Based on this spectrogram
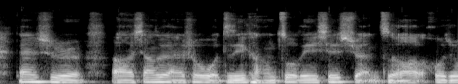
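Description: A man with a fairly low pitch and an unremarkable speaking voice talks at a moderate pace with fairly even intonation. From China, Yunnan (Dali). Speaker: university student and intern. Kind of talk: casual chat.

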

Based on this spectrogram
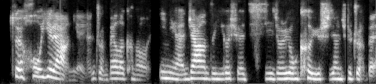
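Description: Here a woman talks at a moderate pace with hardly any pauses. Her voice is somewhat breathy, with medium pitch and ordinary pitch variation. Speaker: guest, works in US. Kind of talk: casual chat.

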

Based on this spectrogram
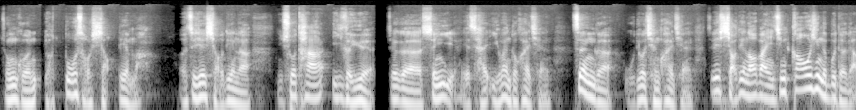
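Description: Heard on a very clean recording with a silent background, a man talks at a moderate pace, somewhat breathy, with lively intonation. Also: medium pitch for a man. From Taiwan. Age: 50s. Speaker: business school lecturer and consultant. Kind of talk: interview.

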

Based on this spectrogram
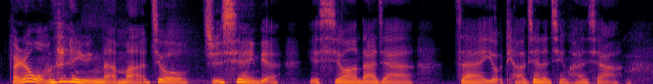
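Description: A woman's medium-pitched voice at a fairly slow pace, with ordinary pitch variation against a quiet background. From Kunming, Yunnan. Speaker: podcast host. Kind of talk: casual chat.

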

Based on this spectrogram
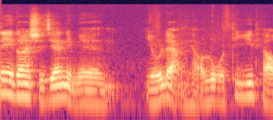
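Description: Audible room echo surrounds a man speaking fairly quickly in a medium pitch. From China, Hainan. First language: Hainanese (speaking Chinese). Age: 20s. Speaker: freelance short-video creator. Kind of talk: casual interview chat. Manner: hesitant, many filler sounds.

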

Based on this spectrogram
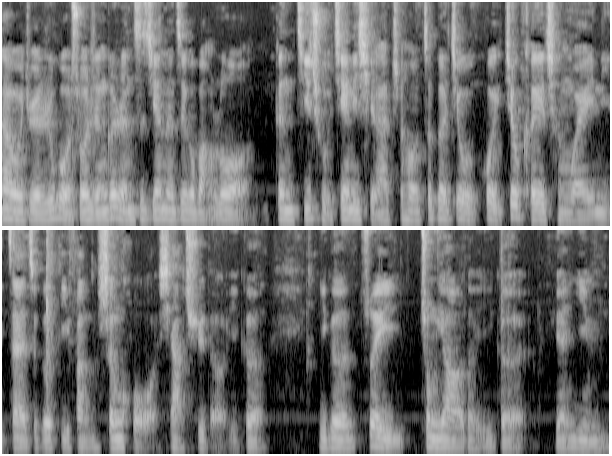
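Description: The voice is somewhat breathy with a dark, mellow tone. It stays monotone and flat at a moderate pace. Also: man, fairly low pitch for a man. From Guangxi. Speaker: podcast guest. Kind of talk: casual chat.

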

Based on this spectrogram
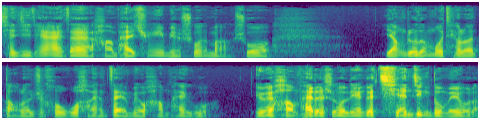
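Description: A man's plain, everyday voice, fairly low in pitch, with fairly even intonation and a fairly quick pace. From Yancheng, Jiangsu; raised in Yangzhou from age ~11. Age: young. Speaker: video creator and studio owner. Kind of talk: casual interview.

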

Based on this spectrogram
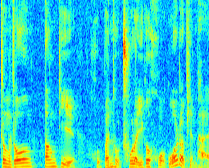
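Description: A man speaks at a very slow pace. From China, Henan (Zhengzhou). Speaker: podcast host and young artist. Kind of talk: casual chat.

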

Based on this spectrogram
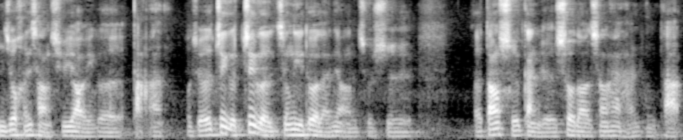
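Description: A man speaks fairly quickly in a fairly low, somewhat breathy voice. His intonation is fairly even, and the room echo is audible. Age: 30s. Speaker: podcast guest. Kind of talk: casual chat. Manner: halting.

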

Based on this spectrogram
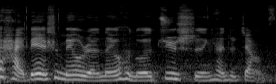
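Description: A woman speaks with lively intonation at a fairly high pitch. It is a normal speaking voice. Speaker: podcast co-host. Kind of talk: casual chat.

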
